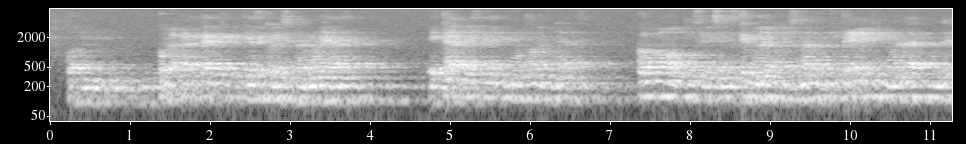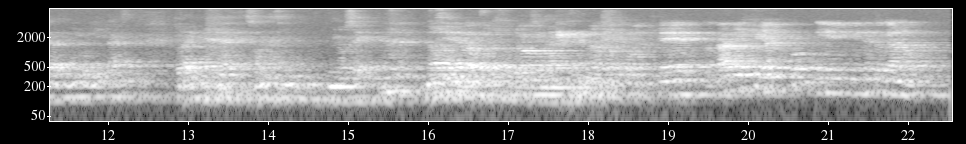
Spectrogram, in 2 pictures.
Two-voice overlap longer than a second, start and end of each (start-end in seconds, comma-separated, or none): 16.0-17.5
